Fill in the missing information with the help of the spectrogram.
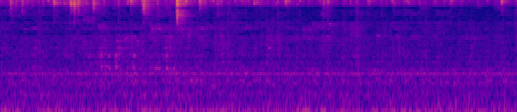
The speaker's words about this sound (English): Let's get back to my shower. Ice cold shower is hitting again. It's a cold one.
